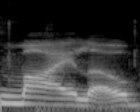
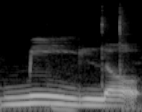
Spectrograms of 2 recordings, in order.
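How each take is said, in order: First: The first vowel sounds like 'eye'. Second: The first vowel sounds like 'ee'. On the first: "I think it's Milo" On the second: "Because an I is an E sound, like Milo"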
